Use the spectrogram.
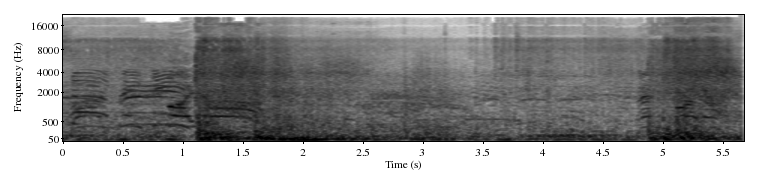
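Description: Ship cannons firing in the video game Assassin's Creed III, heavy booming blasts rolling into sustained rumble, loud and close, with shouted commands in game voices over the barrage.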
